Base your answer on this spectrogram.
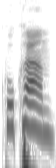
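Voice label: "kukam", nominative, Archi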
